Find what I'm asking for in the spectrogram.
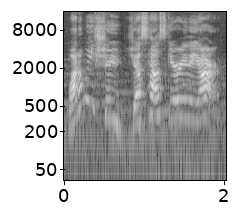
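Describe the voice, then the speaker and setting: A woman's voice: extremely high pitch, big pitch swings, fast, sharp tone, soft background music, full character voice. A woman voicing a teasing, playfully menacing young woman who sets puzzles in a visual novel read-aloud.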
